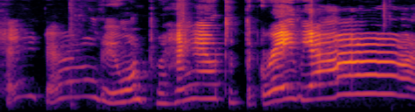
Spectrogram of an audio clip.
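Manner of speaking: very high-pitched cartoon skeleton voice. Imagining a skeleton flirting with someone: Skeletor's voice. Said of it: "Skeletor's voice".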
